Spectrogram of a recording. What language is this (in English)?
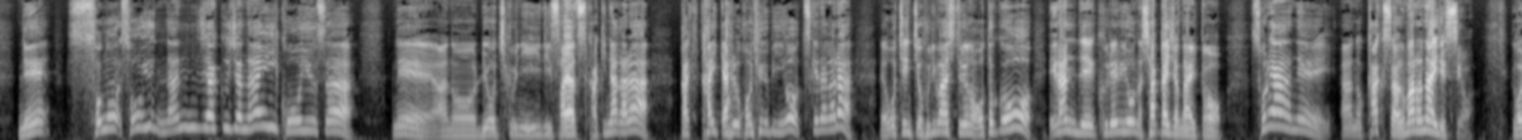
Japanese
